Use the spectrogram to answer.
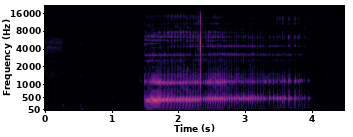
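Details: Girl burping: one long, voiced, rattling belch lasting about two and a half seconds.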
